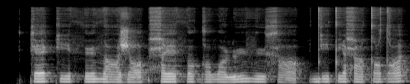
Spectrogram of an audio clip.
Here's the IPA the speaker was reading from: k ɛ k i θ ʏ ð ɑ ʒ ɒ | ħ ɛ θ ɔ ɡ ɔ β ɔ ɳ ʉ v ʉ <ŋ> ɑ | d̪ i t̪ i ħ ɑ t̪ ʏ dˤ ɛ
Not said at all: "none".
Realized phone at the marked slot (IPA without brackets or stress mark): x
